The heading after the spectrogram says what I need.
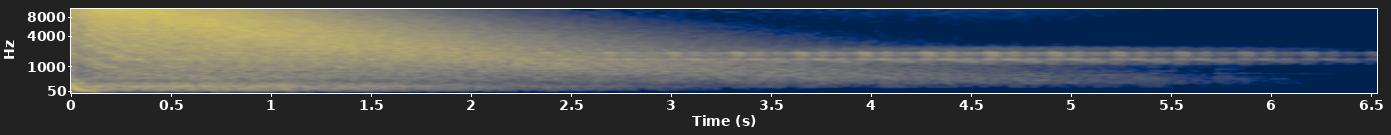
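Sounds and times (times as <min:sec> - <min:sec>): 
effect hit at 140 BPM: 0:00.0 - 0:04.3.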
